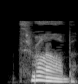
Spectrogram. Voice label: "Throb", English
